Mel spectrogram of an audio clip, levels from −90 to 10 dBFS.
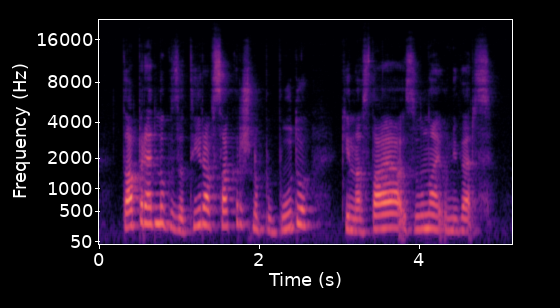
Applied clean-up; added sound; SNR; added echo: none; none; none; none.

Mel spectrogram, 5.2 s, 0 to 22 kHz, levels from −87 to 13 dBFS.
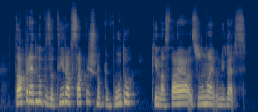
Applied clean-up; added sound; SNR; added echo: neural mask model DeepFilterNet 3.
